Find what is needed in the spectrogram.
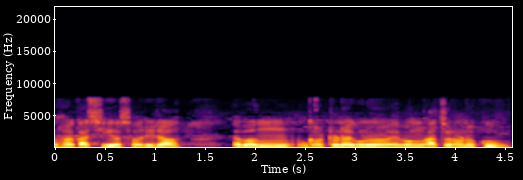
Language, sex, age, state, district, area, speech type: Odia, male, 18-30, Odisha, Koraput, urban, spontaneous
